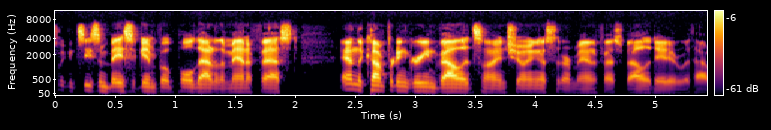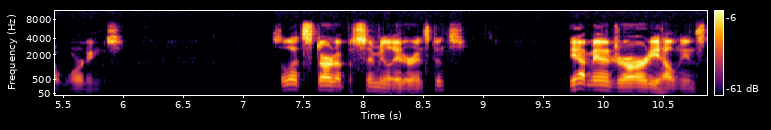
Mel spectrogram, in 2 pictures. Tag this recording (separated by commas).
Speech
